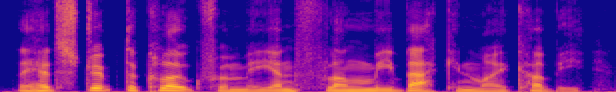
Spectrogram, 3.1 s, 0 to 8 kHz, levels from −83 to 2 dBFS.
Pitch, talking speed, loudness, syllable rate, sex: 130 Hz, 275 wpm, -20 LUFS, 5.8 syllables/s, male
